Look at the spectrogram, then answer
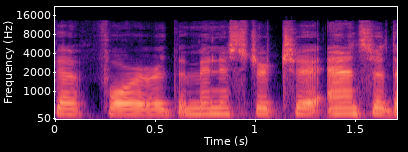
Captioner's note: speaking FRENCH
